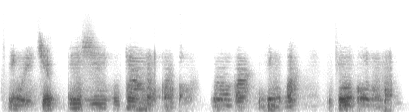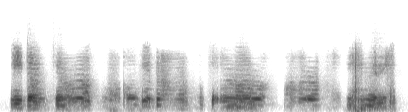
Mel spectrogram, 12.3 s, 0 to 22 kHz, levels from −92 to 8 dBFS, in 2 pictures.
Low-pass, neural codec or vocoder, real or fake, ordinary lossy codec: 14.4 kHz; codec, 44.1 kHz, 0.9 kbps, DAC; fake; none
